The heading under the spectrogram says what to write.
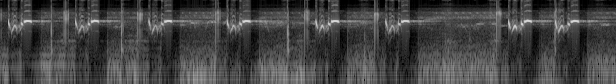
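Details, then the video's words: Prinia singing actively with a clear voice: rapid sharp chirps and flicked notes repeated several times a second in bursts, over a faint steady high tone. "Burung Prenjak Gacor Suara JERNIH"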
